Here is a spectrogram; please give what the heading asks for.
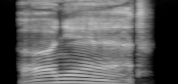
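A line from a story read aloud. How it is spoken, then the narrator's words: Tired sigh. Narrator (Russian): устало вздохнул владыка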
